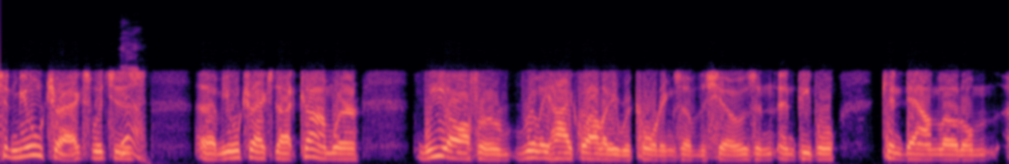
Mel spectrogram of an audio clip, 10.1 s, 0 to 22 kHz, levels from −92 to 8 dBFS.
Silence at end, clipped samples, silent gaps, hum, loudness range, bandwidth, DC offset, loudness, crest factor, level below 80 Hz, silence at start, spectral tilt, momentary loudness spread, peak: 0 s; under 0.1%; none; none; 2 LU; 7.4 kHz; under 0.1%; -17 LUFS; 14 dB; -66 dBFS; 0 s; -7 dB/octave; 7 LU; -4 dBFS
